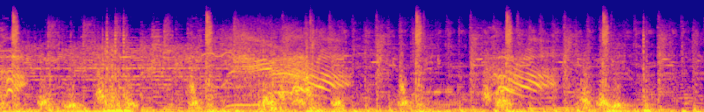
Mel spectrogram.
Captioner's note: blows thudding; upbeat rock music; fighters grunting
